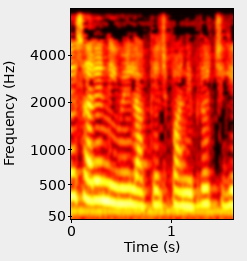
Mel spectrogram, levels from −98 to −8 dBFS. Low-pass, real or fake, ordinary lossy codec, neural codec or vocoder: 7.2 kHz; real; none; none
